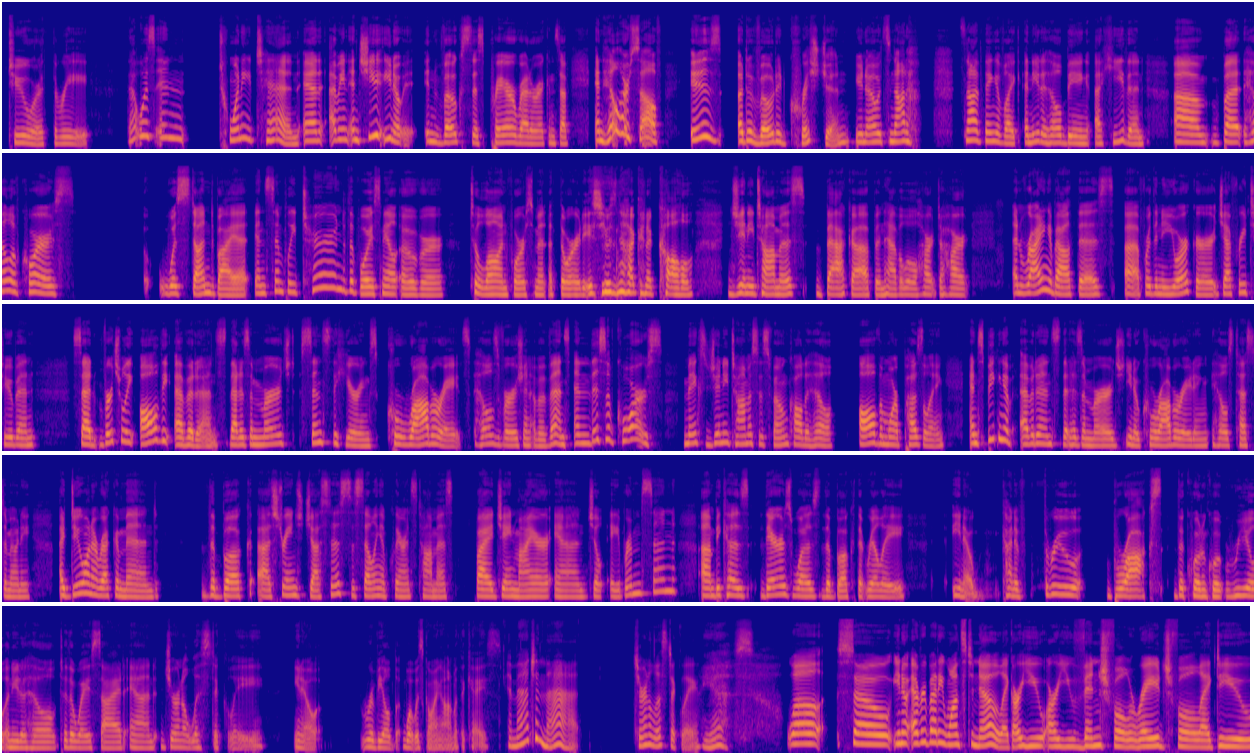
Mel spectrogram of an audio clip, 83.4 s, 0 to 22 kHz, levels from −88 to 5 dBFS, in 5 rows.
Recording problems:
abrupt cut into speech; at the end

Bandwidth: 14.5 kHz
